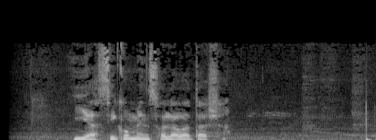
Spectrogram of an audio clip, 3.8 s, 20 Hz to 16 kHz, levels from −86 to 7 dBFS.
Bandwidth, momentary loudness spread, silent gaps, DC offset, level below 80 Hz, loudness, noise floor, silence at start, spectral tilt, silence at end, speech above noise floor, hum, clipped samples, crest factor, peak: 11.5 kHz; 12 LU; none; under 0.1%; -40 dBFS; -18 LUFS; -44 dBFS; 0.35 s; -5 dB/octave; 0 s; 26 dB; none; under 0.1%; 16 dB; -4 dBFS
